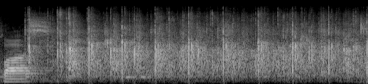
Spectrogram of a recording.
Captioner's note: audience applauds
